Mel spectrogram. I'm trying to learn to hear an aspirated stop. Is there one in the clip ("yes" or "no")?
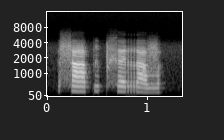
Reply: no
